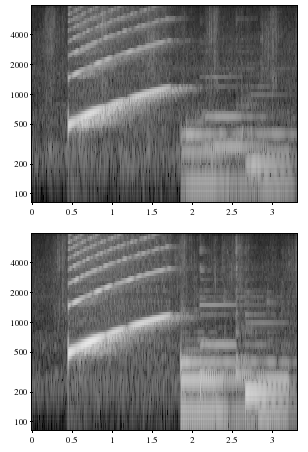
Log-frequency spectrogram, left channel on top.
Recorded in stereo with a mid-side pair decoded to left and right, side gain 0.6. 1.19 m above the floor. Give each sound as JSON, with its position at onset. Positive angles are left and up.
{"t": 0.5, "sound": "a siren", "azimuth_deg": -30, "distance_m": 4.5}
{"t": 1.9, "sound": "a guitar", "azimuth_deg": -70, "distance_m": 5.0}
